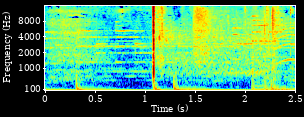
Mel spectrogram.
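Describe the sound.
A basketball bounced before free throws in a one-on-one game, a few dull thuds over a steady low hum.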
